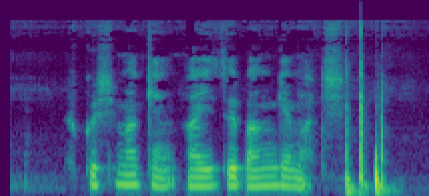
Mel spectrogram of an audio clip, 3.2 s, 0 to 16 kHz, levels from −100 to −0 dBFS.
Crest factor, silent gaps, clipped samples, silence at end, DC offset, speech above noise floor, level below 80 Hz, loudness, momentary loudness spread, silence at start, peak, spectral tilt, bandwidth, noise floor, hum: 26 dB; none; under 0.1%; 0.3 s; under 0.1%; 27 dB; -40 dBFS; -26 LUFS; 8 LU; 0.5 s; 0 dBFS; -6.5 dB/octave; 11.5 kHz; -53 dBFS; none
